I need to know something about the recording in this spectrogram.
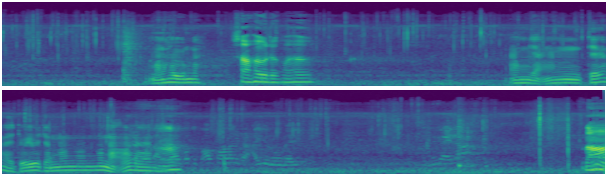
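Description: Water trickles and splashes from a pipe onto wet ground.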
